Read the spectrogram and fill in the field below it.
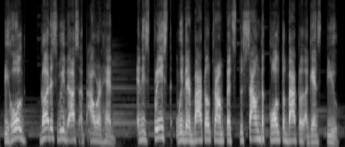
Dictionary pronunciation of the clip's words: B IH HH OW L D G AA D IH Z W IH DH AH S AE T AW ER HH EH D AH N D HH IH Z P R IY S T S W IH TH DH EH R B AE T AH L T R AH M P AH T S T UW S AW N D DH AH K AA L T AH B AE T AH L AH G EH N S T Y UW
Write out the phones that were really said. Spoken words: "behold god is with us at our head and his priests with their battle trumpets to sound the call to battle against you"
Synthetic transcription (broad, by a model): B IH HH OW L D G AA D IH S W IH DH AH S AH T AW ER HH EH D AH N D HH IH S P R IY S T W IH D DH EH R B AE T AH L T R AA M P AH T S T UW S AW N D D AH K AA L T AH B AE T AH L AH G EH N S T Y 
